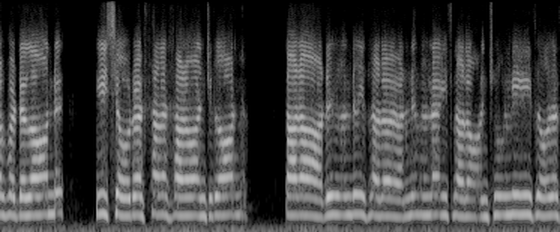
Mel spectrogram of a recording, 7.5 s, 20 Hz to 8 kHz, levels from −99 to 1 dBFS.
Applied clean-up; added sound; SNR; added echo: neural diffusion model UNIVERSE++.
